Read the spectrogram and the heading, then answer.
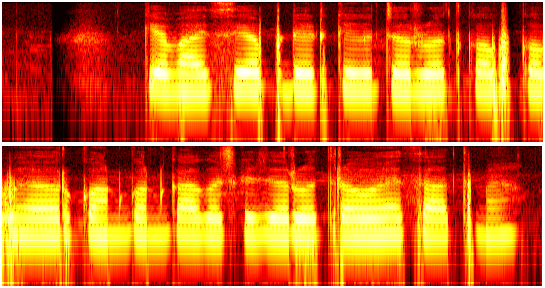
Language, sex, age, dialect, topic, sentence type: Magahi, female, 18-24, Southern, banking, question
